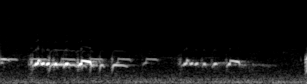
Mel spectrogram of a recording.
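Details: Zebra dove of the Cemani form: two soft, wavering trilled coo phrases, the second quieter and trailing off, followed by a brief loud note at the end.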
